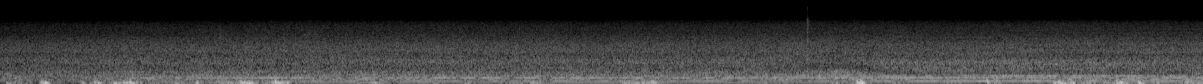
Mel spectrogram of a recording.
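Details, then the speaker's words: Box fan at full power after swapping in a white blade: an even, steady whoosh with no wobble or thump. The balance is superb, it moves a lot of air and spin-down time is decent. "it is moving a lot of air with that white blade. All right, spin down. The balance is superb. It's not falling over at full power."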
